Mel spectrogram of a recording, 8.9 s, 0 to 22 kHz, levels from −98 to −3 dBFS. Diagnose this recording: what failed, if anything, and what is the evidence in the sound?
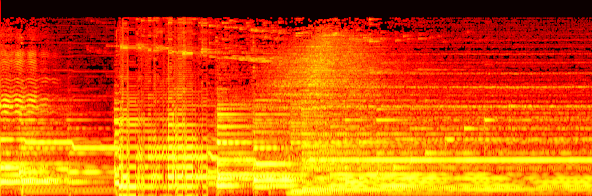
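Robotic sound from repeated short buffers, 1.78 to 3.11 s: a rigid 200 Hz buzz that follows the contour, unlike steady mains hum. Likely a starved driver buffer looping 5 ms chunks.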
